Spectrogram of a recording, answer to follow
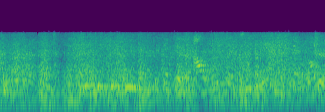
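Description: A roomful of people talking and laughing over one another, with chairs scraping and being pushed in as they stand up.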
